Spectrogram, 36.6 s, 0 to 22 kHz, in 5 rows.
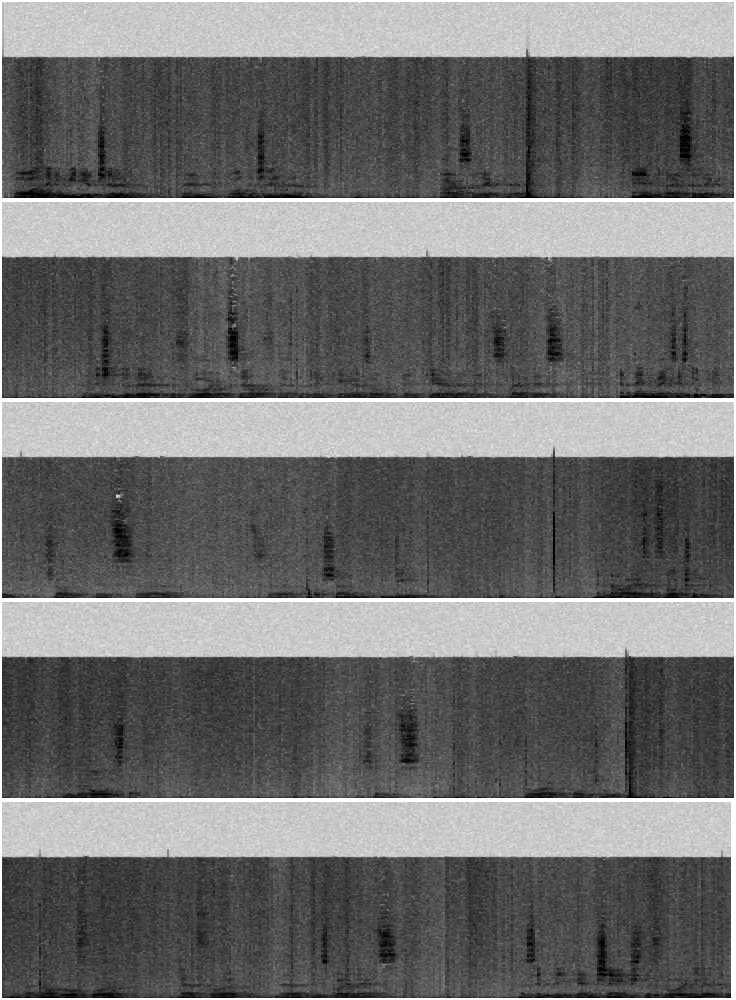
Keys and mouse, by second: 7.2-8.8 drag, 18.7 alt+d, 22.4-26.8 drag, 26.8 o, 29.6 n, 31.9-34.6 drag.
